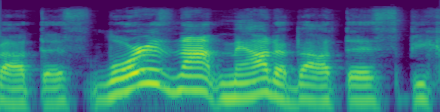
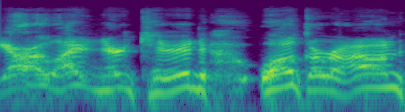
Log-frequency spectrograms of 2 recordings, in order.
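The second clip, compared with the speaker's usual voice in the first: put-on angry, frantic woman's voice, higher pitch; 6 semitones higher than usual. Retelling what a mad woman wrote: imitating Laura being mad. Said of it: "She's so mad about this".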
